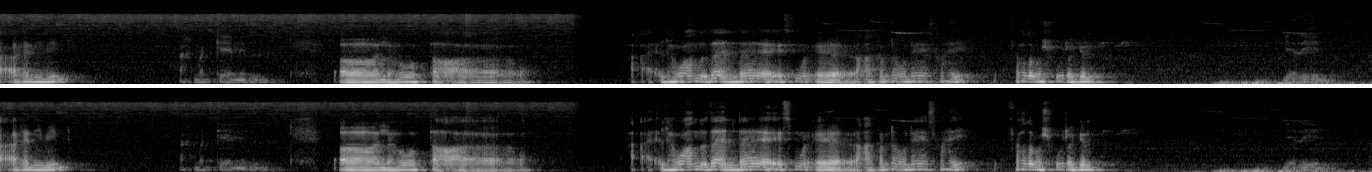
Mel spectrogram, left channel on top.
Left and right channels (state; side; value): normal; both; correlation 0.62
